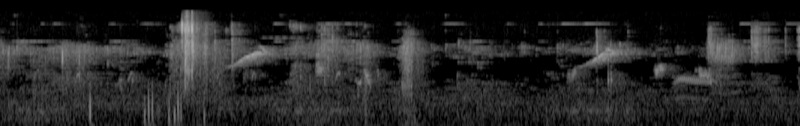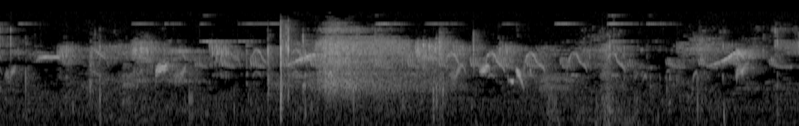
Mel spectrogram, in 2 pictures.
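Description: Small birds chirping and calling over and over in short high notes that slide up and down, with a few sharp clicks about a second in.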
